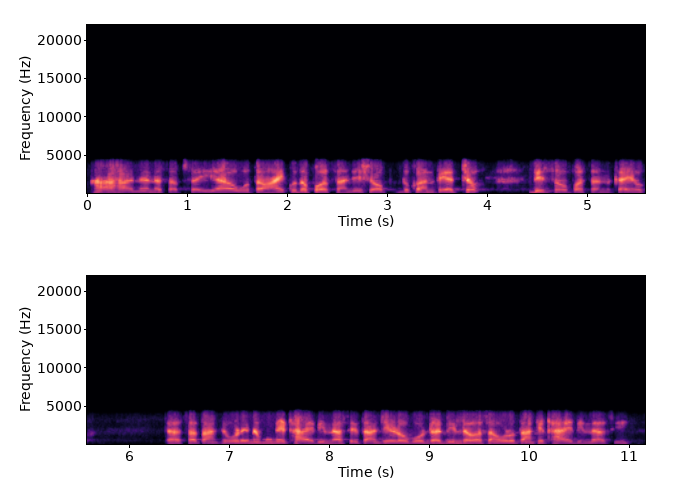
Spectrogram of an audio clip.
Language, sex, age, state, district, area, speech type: Sindhi, female, 45-60, Gujarat, Junagadh, rural, conversation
